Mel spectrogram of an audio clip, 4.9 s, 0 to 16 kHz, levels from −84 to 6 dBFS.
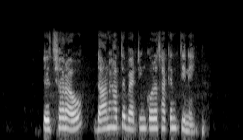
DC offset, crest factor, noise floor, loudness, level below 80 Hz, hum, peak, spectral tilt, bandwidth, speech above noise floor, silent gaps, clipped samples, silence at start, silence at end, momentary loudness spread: under 0.1%; 16 dB; -79 dBFS; -17 LUFS; -60 dBFS; none; -2 dBFS; -5.5 dB/octave; 7.6 kHz; 64 dB; none; under 0.1%; 0.85 s; 0.8 s; 8 LU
